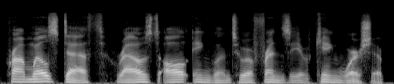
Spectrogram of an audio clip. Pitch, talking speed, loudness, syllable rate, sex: 100 Hz, 165 wpm, -19 LUFS, 4.4 syllables/s, male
